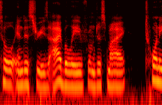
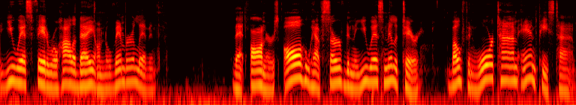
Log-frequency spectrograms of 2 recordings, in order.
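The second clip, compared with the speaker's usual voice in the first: put-on old-timey Southern accent, drawled. Speaker announces reading a definition aloud, in an old-timey Southern drawl. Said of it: "I'm gonna read it in my old timey Southern voice right now with the drawl".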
